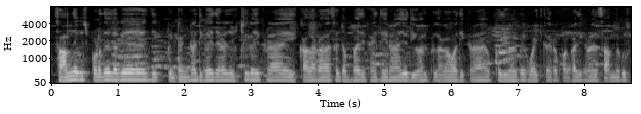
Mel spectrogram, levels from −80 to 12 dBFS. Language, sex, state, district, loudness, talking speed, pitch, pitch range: Hindi, male, West Bengal, Malda, -20 LUFS, 220 wpm, 125 Hz, 125-130 Hz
